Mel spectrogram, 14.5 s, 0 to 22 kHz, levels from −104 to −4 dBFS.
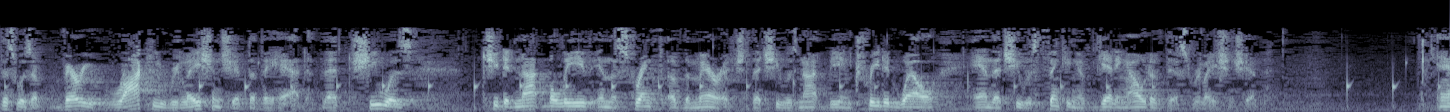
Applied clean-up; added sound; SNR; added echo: none; Raindrop / Drip; 19 dB; none.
